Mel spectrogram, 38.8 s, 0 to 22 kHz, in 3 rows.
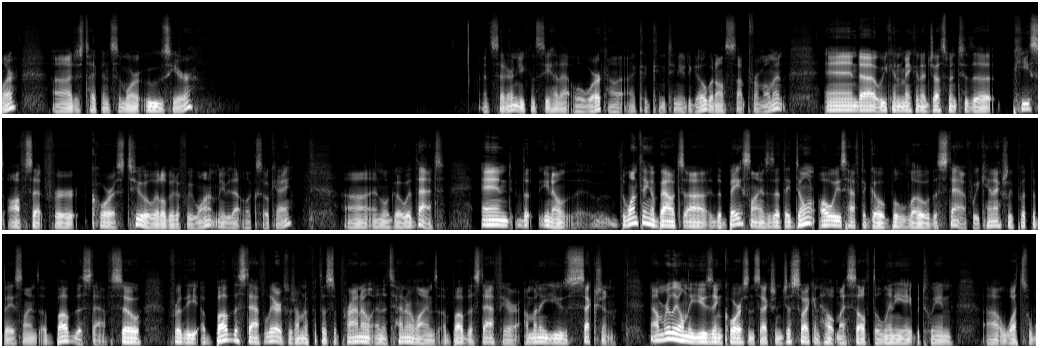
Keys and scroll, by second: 3.0-5.8 typing, 7.0 space.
